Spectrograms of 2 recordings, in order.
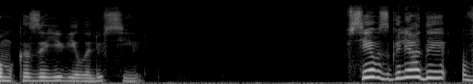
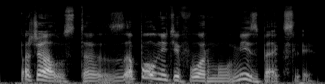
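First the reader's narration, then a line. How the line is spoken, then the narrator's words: Tired official request. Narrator (Russian): представитель администрации устало попросил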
